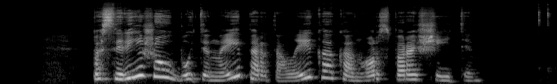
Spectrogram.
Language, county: Lithuanian, Utena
